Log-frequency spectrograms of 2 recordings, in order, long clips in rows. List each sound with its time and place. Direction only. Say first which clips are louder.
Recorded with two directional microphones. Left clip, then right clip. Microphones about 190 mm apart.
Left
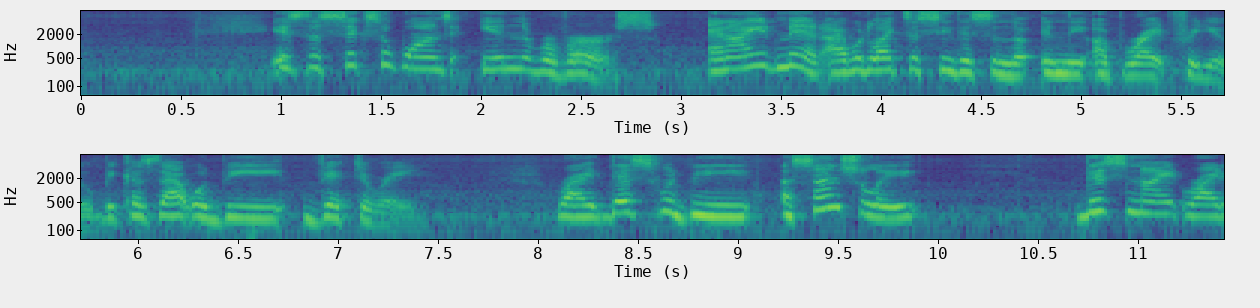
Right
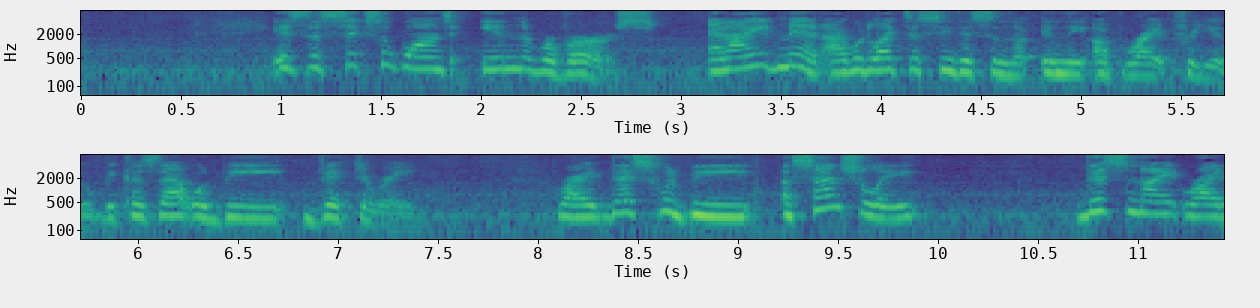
0.9 s speech: left 7 dB; 35° left (ahead or behind)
